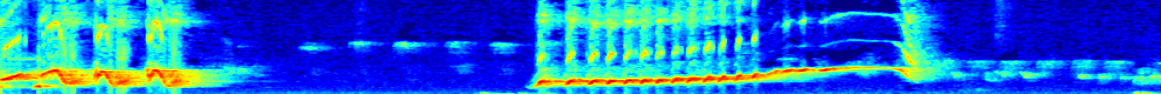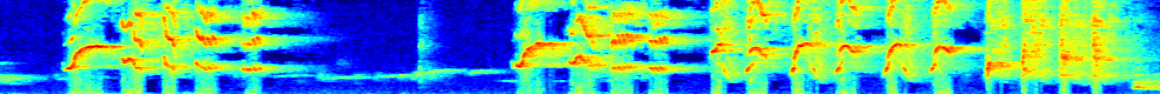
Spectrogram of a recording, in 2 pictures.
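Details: White-rumped shama song, used for luring birds: a burst of quick notes, then a long rising slurred whistle, followed by dense runs of sharp, rapid, chattering notes with high ringing overtones, loud and clear with no other sound.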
